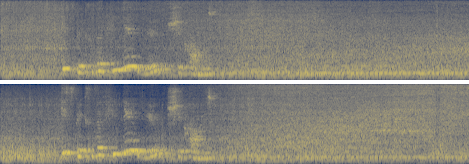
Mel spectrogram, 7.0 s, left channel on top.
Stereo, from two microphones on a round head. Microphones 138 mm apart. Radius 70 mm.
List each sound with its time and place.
0.9 s a woman speaking: 50° right (ahead or behind), 4 m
